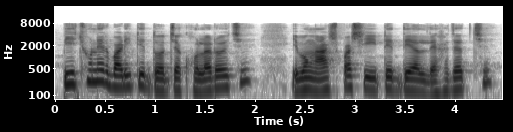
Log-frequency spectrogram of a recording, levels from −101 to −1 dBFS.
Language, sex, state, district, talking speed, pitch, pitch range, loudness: Bengali, male, West Bengal, Alipurduar, 145 wpm, 145 Hz, 135-180 Hz, -18 LUFS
